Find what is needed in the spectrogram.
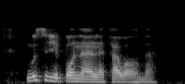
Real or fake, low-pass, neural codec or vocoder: fake; 5.4 kHz; codec, 16 kHz, 1.1 kbps, Voila-Tokenizer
